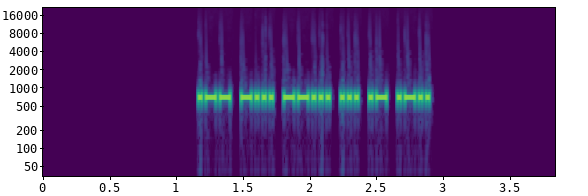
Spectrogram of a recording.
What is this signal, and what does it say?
Morse code, heard as a keyed tone, about 46 wpm, 700 Hz. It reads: WB7SAL
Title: USA Call Signs - 6 Characters - 2x Character Spacing - 45wpm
